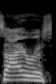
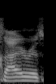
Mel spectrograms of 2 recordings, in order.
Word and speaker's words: Cyrus: there's a reason why his name is Cyrus and it rhymes with virus okay when you tell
